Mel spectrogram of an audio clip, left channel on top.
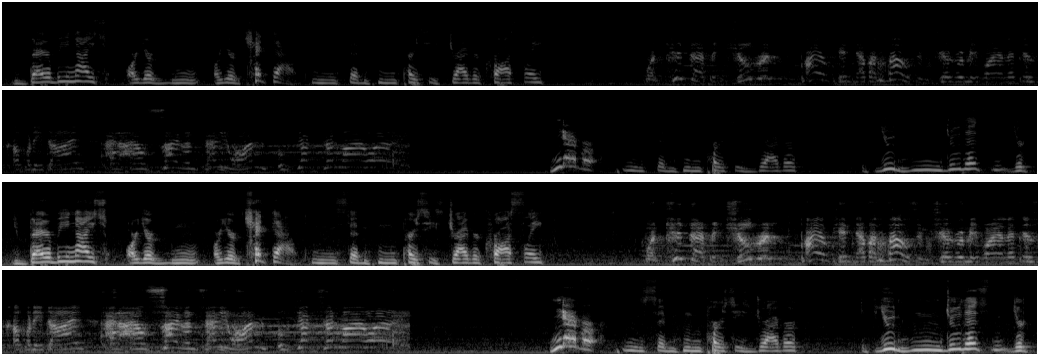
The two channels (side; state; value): left; quieter; 15.5 dB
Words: You better be nice, or you're kicked out, said Percy's driver crossly. But kidnapping children? I'll kidnap 1,000 children before I let this company die, and I'll silence anyone who gets in my way. Never, said Percy's driver. If you do this, you're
